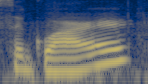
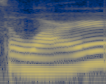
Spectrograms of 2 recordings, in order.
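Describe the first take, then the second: First: The G sound is pronounced. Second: The G sound is silent. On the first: The speaker calls it wrong. "I was saying it incorrectly" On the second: The speaker calls it right. "The G is meant to be silent"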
